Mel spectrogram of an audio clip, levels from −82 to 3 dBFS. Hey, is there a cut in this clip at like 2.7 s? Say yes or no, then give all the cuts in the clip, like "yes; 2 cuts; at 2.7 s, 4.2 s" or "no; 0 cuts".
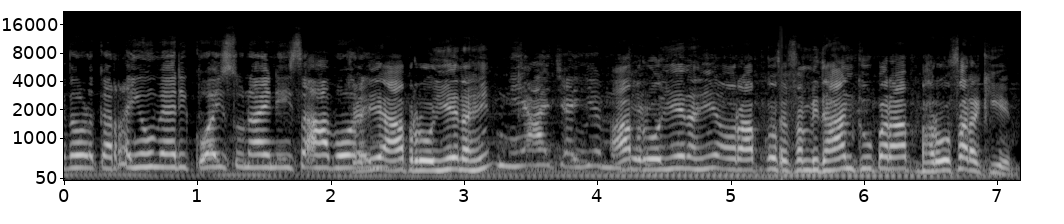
no; 1 cut; at 5.4 s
